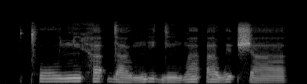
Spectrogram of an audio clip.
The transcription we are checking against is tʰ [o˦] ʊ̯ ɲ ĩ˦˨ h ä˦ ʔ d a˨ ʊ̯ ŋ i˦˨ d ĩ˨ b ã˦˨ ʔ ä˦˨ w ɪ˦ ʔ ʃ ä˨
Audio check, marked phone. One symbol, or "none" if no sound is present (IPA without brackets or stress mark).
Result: o˦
